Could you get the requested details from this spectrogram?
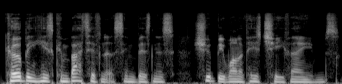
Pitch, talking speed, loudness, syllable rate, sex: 125 Hz, 210 wpm, -21 LUFS, 6.4 syllables/s, male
